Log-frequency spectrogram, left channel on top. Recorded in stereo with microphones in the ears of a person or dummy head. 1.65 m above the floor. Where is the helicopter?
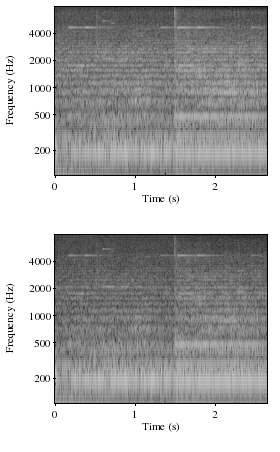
40° left (ahead or behind).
